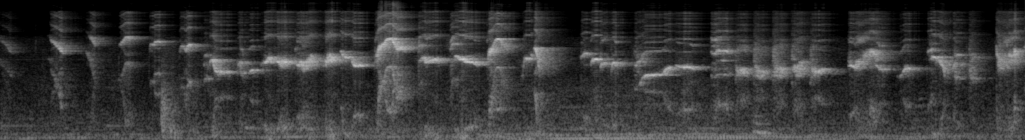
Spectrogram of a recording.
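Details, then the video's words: Canary-like song from an Oriental white-eye, a continuous jumble of high, fast chirps and sweeping whistled phrases with shifting pitch throughout. "Master Burung Pleci Rasa Kenari"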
